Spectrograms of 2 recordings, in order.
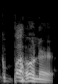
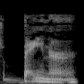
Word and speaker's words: Boehner: But he even had a campaign when he first ran for Congress saying it's Boehner. Not Boner.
